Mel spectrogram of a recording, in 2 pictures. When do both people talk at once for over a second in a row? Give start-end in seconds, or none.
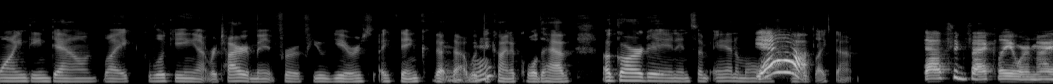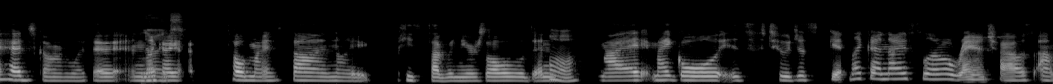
none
